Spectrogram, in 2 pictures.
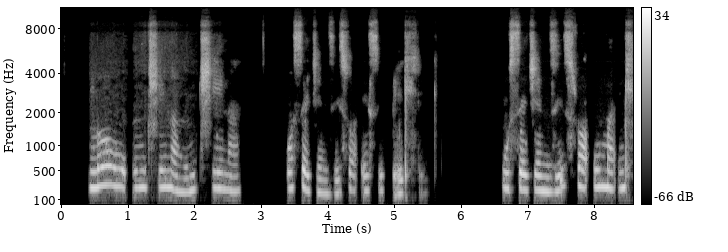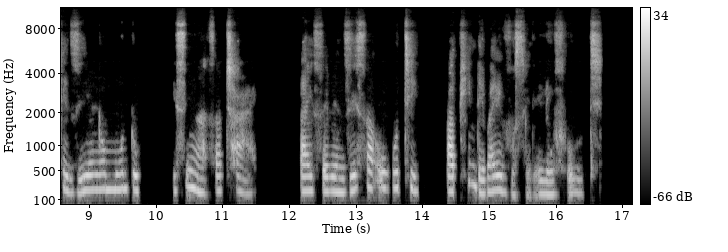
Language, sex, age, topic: North Ndebele, female, 18-24, health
